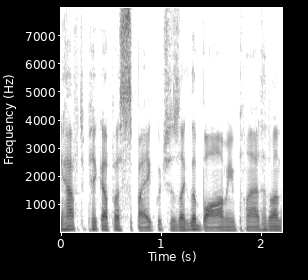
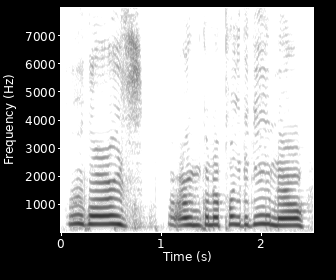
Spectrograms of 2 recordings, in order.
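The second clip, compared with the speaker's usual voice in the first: high, loud nasal-free mock gamer greeting; goofy gamer voice; 6 dB louder, slower than usual. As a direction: play the clueless kid on voice chat, pitched way up. Mimicking a basic headset gamer.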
